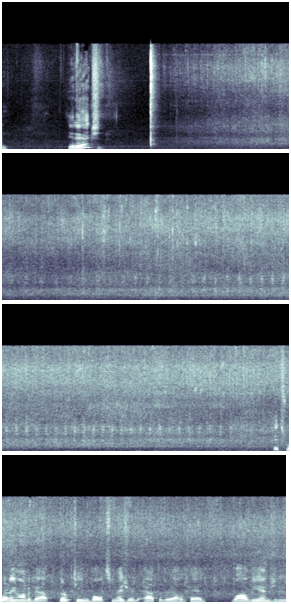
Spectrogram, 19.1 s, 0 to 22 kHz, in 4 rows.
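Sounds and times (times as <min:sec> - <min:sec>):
sharp click: 0:02.4 - 0:02.6
toy train motor humming and rattling: 0:02.7 - 0:19.0
fast rhythmic ticking: 0:03.8 - 0:19.0.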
